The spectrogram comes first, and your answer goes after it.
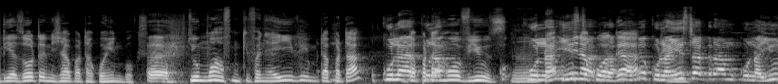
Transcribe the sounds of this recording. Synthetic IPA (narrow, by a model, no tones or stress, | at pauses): ɾiazɔtɛniʃapatakwainbɔksʄumwafm̩kifaɲahivim̩tapatakunatapatamɔvjuzkunaminakuaɡakunainstaɡɾamkunaju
